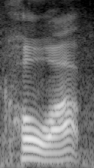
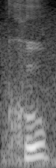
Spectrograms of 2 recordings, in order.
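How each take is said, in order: First: The word is said as two syllables. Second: The word is said as one syllable. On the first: The speaker calls it right. "but Co-op" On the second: The speaker calls it wrong. "It's not Coop"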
